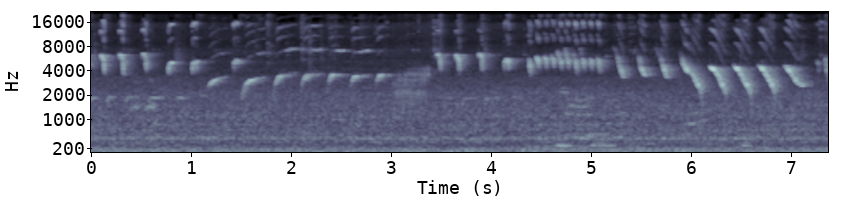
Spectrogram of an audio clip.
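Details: Singing canary with series of clear rising and falling high notes repeated quickly, a short buzzy passage, then fast descending slurs and a closing trill, against quiet low background noise.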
